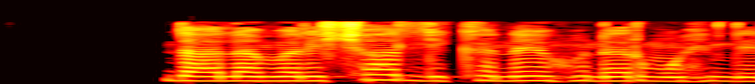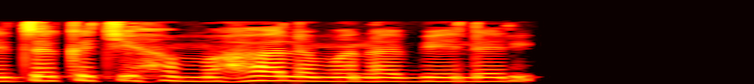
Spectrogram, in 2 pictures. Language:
Pashto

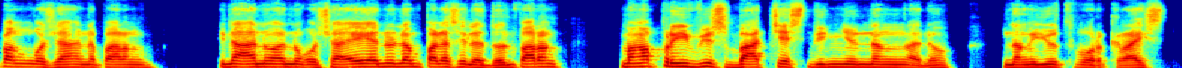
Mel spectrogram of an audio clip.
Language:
Filipino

